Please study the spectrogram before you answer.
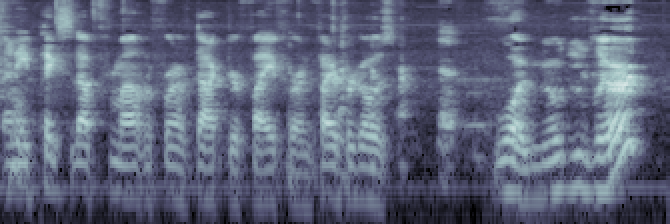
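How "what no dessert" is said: put-on, raised, high talk through mouthful of food. Retelling a scene where Pfeiffer's dish is taken away, mock mouth-full voice. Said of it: "around a full mouth of rice".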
